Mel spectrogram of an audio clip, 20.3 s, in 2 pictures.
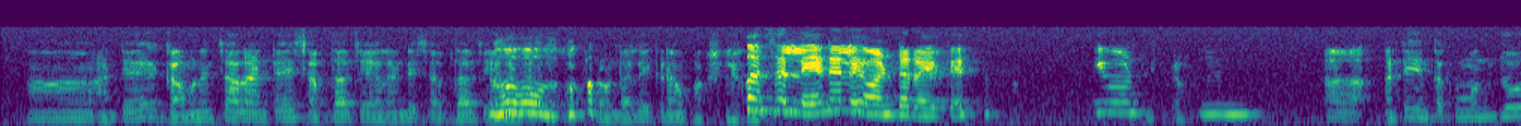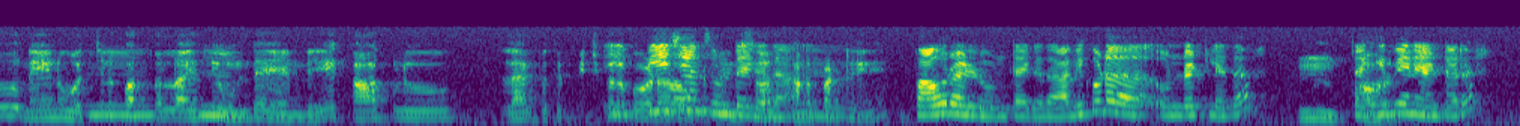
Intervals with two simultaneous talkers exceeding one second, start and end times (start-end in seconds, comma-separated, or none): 14.2-15.8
